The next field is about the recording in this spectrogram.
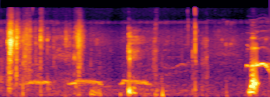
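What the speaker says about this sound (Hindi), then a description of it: "बहुत ही अच्छा कोयल बोल रही है।" A koel calls outdoors in a series of short, separate hooting notes spread through the clip, fairly close and clear, with a brighter burst near the end.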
